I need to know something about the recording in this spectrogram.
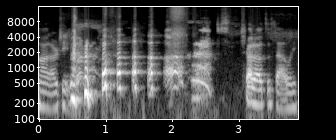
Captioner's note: laughs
